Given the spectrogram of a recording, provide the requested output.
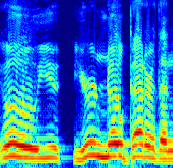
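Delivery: loud nagging parody of a critic; mocking critic. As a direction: sneer at the pearl-clutchers. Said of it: "It's like".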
